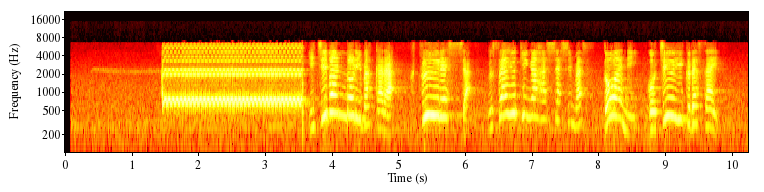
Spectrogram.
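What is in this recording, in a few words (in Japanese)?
1番のりば発車放送, 中津駅; 普通 宇佐行き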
